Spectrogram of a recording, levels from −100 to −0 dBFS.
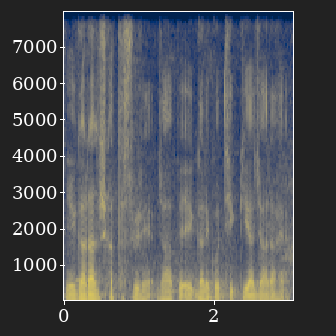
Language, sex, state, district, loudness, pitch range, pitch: Hindi, male, Arunachal Pradesh, Papum Pare, -21 LUFS, 90-105 Hz, 95 Hz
